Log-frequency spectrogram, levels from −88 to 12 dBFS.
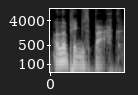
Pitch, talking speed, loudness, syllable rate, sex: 100 Hz, 240 wpm, -19 LUFS, 4.5 syllables/s, male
